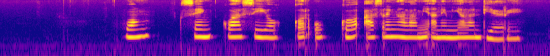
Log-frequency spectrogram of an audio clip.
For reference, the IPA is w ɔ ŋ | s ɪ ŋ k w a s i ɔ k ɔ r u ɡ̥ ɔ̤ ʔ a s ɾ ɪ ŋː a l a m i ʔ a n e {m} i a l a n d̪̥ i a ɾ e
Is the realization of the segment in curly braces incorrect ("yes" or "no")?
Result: no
